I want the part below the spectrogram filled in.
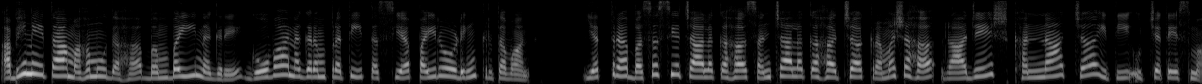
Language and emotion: Sanskrit, neutral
